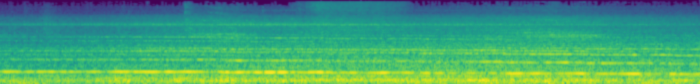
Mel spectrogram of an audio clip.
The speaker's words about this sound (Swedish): Kommer tåg.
